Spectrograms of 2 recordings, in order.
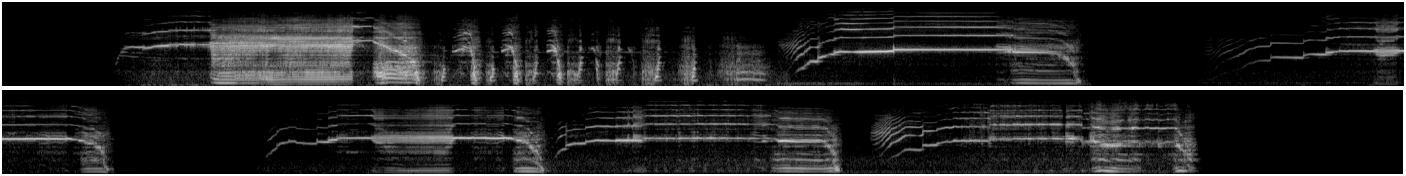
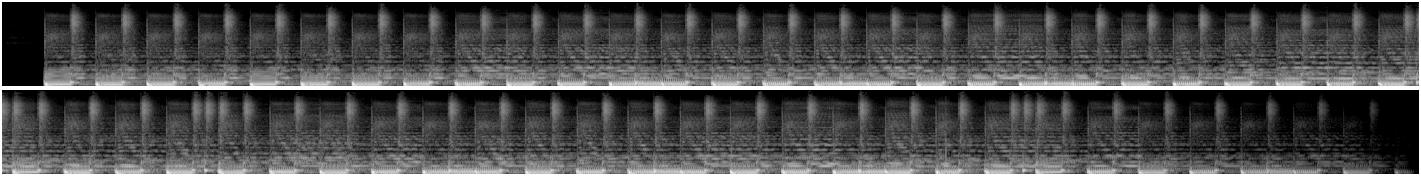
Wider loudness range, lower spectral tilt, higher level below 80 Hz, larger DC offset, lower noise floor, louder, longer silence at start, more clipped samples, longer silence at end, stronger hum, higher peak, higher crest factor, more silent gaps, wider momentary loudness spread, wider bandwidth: first, 11 LU vs 2 LU; second, -1 dB/octave vs -5.5 dB/octave; second, -68 dBFS vs -20 dBFS; neither; first, -76 dBFS vs -41 dBFS; about the same, -19 LUFS vs -17 LUFS; first, 1.2 s vs 0.4 s; neither; first, 2.05 s vs 0.2 s; first, 60 Hz at -75 dBFS vs none; second, -6 dBFS vs 0 dBFS; about the same, 18 dB vs 16 dB; neither; first, 18 LU vs 5 LU; second, 15 kHz vs 19.5 kHz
